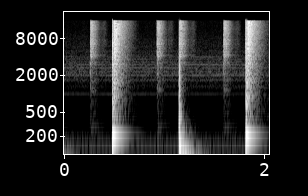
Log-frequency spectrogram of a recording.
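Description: Slow programmed drum-machine beat from a software drum kit, three sharp drum hits about two-thirds of a second apart. It is a shuffle groove built by knocking out the middle note of each triplet.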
